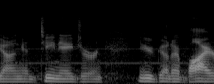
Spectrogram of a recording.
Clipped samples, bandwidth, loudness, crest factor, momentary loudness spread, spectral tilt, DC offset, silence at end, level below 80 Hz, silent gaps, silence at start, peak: under 0.1%; 18.5 kHz; -37 LUFS; 22 dB; 12 LU; -6 dB/octave; under 0.1%; 0 s; -72 dBFS; none; 0 s; -14 dBFS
